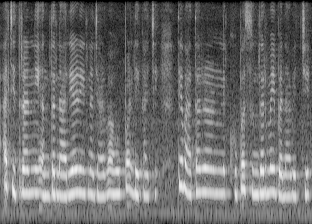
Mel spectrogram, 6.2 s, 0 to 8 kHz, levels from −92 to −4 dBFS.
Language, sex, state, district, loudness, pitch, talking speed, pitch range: Gujarati, female, Gujarat, Valsad, -17 LUFS, 285 Hz, 135 wpm, 270-300 Hz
